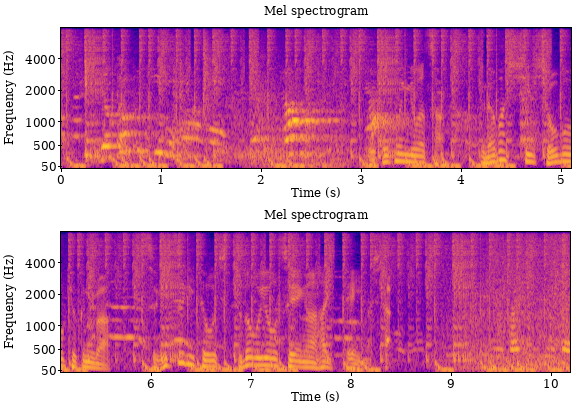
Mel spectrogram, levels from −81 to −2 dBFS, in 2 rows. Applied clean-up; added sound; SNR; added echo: none; Drum; 4 dB; none.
